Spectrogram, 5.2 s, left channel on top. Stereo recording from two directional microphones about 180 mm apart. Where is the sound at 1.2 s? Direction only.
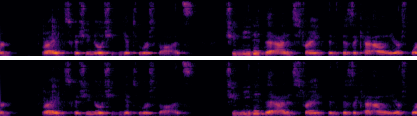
30° left (ahead or behind).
